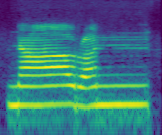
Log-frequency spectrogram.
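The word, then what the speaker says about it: نَارًا: over here you said naran. Yeah? So the ra has a fathatain on top of it. So you produce that the neen sound and the gunna sound at the end as well.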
